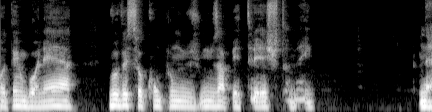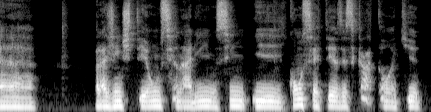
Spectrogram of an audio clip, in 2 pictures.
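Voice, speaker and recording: Brazilian male vlogger, mellow but hoarse smoker's rasp, stuffed nose, mid-pitched, chatty and apologetic. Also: slight background noise. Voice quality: congested, nasal. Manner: apologetic, rambling. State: hoarse, strained sore throat with throat clearing. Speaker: football fan channel host. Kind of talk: casual news vlog. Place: his room at home.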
